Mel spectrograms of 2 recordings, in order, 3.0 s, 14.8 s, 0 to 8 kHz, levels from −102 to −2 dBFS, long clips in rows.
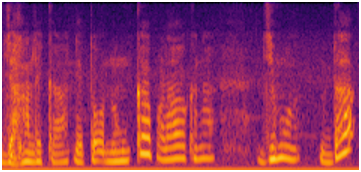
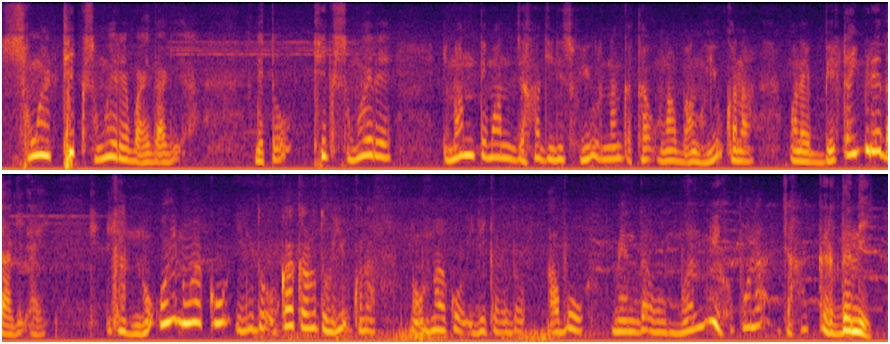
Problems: background sounds at intervals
